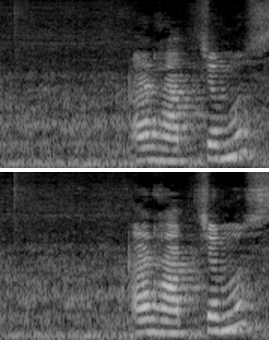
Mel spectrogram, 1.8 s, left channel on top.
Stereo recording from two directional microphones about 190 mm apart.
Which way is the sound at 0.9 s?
45° right (ahead or behind).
